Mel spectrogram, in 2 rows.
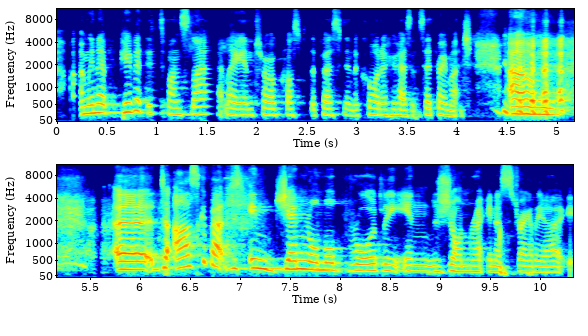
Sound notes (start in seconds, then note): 4.4 laughs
